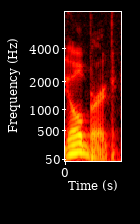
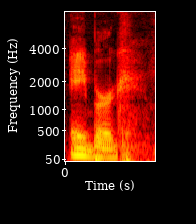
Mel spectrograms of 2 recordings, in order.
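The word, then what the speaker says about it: Åberg: I had Ludvig Oberg, and we called him Aberg back then. But anyways, it changed. We got the proper pronunciation.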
